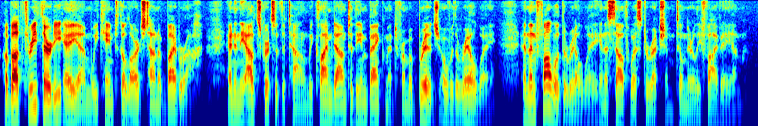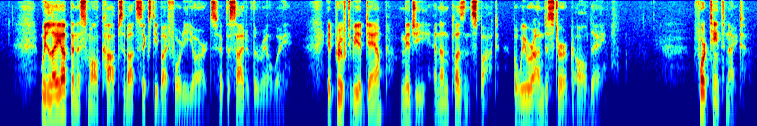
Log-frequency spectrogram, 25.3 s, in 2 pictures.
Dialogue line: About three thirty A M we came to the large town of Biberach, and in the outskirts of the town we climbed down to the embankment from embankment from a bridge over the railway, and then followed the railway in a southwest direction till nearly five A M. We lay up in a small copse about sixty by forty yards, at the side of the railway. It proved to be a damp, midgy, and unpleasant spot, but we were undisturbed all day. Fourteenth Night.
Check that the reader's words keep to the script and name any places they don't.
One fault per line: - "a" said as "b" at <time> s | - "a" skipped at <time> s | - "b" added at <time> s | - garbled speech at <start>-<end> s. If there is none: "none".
- "embankment from" skipped at 6.8 s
